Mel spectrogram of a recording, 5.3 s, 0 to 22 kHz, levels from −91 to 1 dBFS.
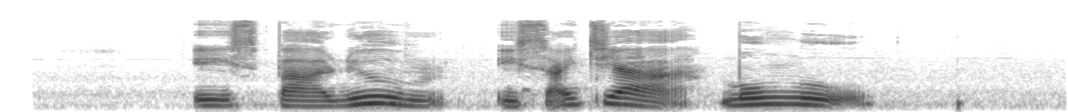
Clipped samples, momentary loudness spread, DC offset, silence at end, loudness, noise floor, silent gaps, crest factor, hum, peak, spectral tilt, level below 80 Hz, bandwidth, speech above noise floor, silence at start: under 0.1%; 11 LU; under 0.1%; 0.55 s; -26 LUFS; -68 dBFS; none; 20 dB; none; -8 dBFS; -5 dB/octave; -74 dBFS; 11.5 kHz; 43 dB; 0.95 s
